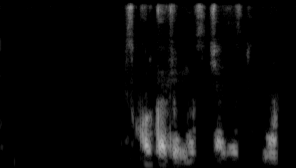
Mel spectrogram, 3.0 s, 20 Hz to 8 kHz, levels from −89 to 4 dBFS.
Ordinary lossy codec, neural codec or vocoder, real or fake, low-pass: none; none; real; 7.2 kHz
